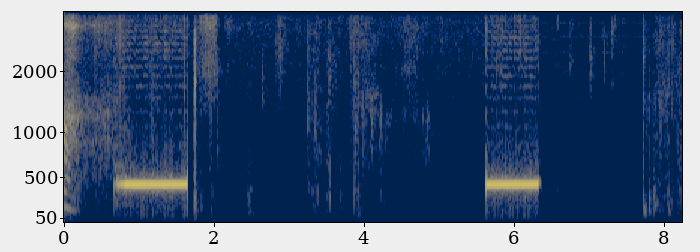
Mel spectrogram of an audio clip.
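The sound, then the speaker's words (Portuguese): Two long, steady, mid-pitched telephone busy-signal tones, each lasting about a second, separated by several seconds of near quiet, with faint talk at the start and end. “Não foi possível completar a sua ligação. Por favor, verifique o número e ligue novamente. O número está ocupado.”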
